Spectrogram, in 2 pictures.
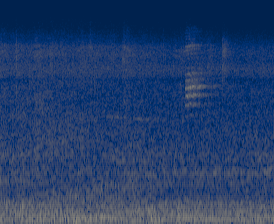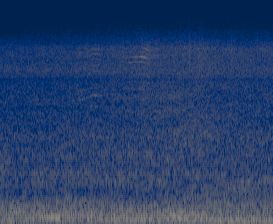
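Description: Steady low rumble of background vehicle traffic, with a brief high-pitched chirp about four seconds in and a fainter one about eight seconds in.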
